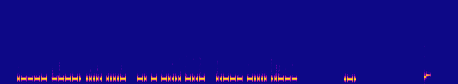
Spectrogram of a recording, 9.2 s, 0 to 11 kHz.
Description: Morse code, heard as a keyed tone, about 36 wpm, 700 Hz. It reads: 1954 NT6X 262 R
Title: Worked All Europe DX Contest - QTC Exchange - 35wpm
